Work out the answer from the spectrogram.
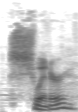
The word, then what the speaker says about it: Xwitter: And so it has it's like a Chinese X pronunciation, and it rhymes with shitter. It sounds like shitter.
